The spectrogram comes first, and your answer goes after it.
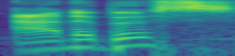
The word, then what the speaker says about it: Anubis: They're playing on Dust2, Inferno, and Anubis, I believe is the official pronunciation.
